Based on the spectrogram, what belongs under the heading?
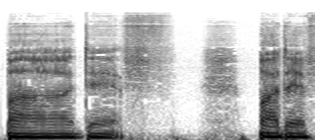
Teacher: But if 我们会连读，然后把 T 的音浊化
